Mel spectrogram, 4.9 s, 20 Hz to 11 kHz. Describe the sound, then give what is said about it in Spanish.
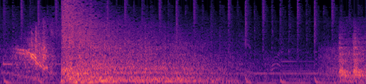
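Gunfire in Ukraine breaking a five-hour truce between Ukraine and Russia: a heavy blast followed by a string of sharp, irregular cracks and pops, loud, with a rumbling roar and indistinct voices underneath. “Estos disparos rompían la tregua de apenas 5 horas que han concedido esta mañana Ucrania y Rusia para establecer 2 corredores humanitarios en las ciudades de Mariupol y Volombaja, 2 de las más castigadas por el asedio ruso al sur del país.”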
